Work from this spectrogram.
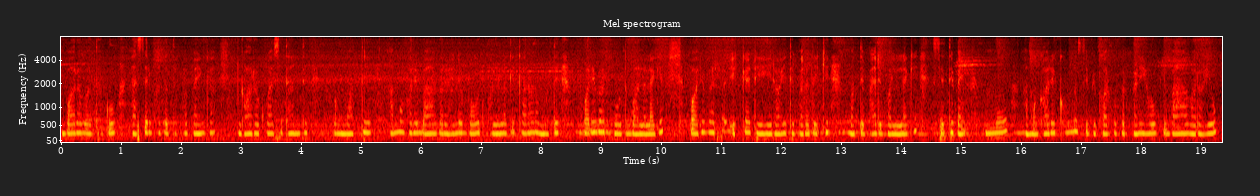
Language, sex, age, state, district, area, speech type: Odia, female, 18-30, Odisha, Rayagada, rural, spontaneous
